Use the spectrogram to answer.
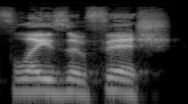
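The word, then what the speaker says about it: filet-o-fish: uh the nfl show we do flay of fishes and that's how you say it i know it's supposed to be flazo fish uh but no it's from mcdonald's mcdonald's grammar is fishes so i'm gonna put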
